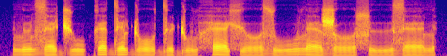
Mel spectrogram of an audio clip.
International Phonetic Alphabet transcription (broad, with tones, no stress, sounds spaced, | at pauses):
l ɨ˨ l z ɛ˨ d͡ʒ uː˨ k ɛ˦ d e˦ l ɖ oː˨ d ɨ˨ ɖ u˨ l h ɛ˦˨ xʲ ɤː˨ z uː˨˦ l ɛ˨ ʐ ɤː˨ ɬ ɨː˨ z ɛ˦ l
